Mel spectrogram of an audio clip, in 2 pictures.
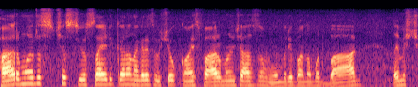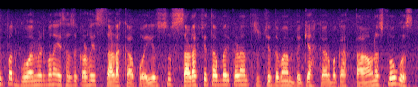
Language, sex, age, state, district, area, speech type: Kashmiri, male, 30-45, Jammu and Kashmir, Pulwama, rural, spontaneous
